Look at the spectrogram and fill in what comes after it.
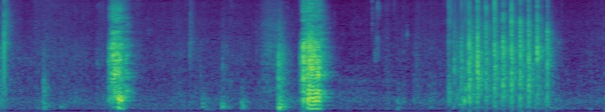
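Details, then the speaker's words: Dog with deep, repeated coughing that is better than the day before: two harsh single coughs, then a quick run of short hacking bursts in a quiet room. "good girl good girl why will you not stop coughing like that those deep coughs were going on and on and on and on yesterday today a lot better so that's good"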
